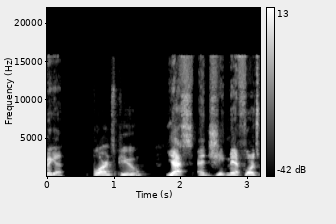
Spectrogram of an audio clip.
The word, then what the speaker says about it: Pugh: played by i always forget her name is pew yeah she's great say her name again florence pugh yes and jeep man florence p she's amazing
